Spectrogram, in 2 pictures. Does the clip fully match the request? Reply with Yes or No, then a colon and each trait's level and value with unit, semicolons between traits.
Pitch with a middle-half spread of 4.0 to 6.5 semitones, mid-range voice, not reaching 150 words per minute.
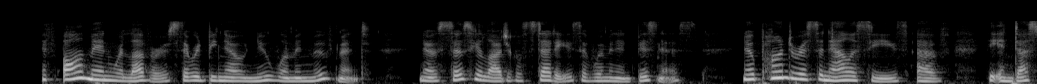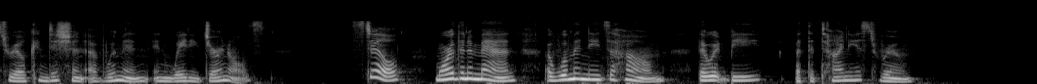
Yes: average, 5.1 semitones; medium, 180 Hz; average, 140 wpm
